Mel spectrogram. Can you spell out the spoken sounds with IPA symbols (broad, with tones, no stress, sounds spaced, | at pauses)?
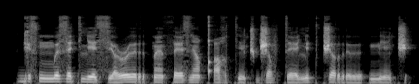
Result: ɡʲ ɨ˦ s mː ɨ˦ z e˦ tʲ lʲ e˦ sʲ ʌ˨ ɹ ɨ˦ r p ɛ̃˦ θ e˦ z ẽ˦ qʼ e˨ ʁ tʲ õ˨ t͡ʃ d͡ʒ ʌ˦ v t e˨ lʲ ɨ˦ tʲ t͡ʃ ɤ˦ r ɨ˨ | mʲ ẽ˨ t͡ʃ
